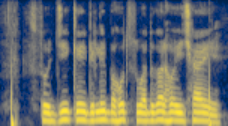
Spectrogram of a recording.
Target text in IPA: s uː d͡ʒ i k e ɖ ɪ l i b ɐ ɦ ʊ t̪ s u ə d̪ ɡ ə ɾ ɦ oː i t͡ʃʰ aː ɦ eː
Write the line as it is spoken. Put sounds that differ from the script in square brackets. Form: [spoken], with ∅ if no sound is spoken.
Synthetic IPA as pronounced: s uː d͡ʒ i k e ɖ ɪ l i b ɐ ɦ ʊ t̪ s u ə d̪ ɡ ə ɾ ɦ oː i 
